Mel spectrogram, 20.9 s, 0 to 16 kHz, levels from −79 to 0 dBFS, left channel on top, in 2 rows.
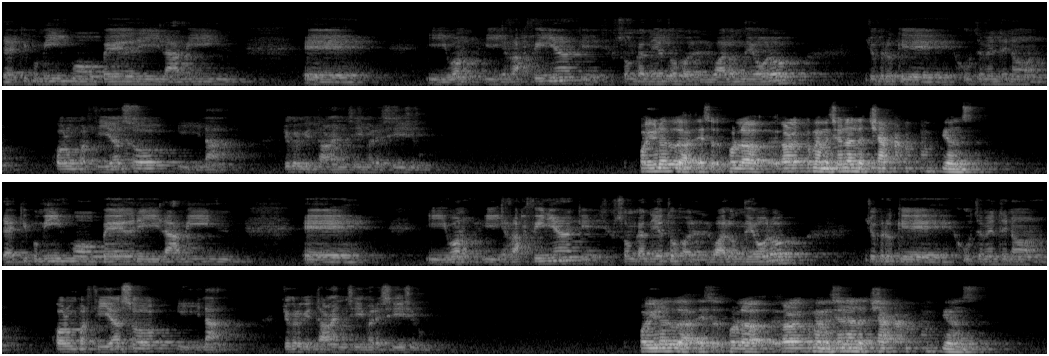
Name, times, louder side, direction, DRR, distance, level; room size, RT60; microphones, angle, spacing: voice 1, 0.0-8.2 8.6-10.5 10.9-12.7 13.3-14.7, right 3 dB, 85° right, -1 dB, 2.4 m, -38 dB
voice 2, 16.8-20.2, left 1 dB, 45° left, 0 dB, 1.8 m, -27 dB
19.0 x 7.8 x 3.4 m, 1.1 s
head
